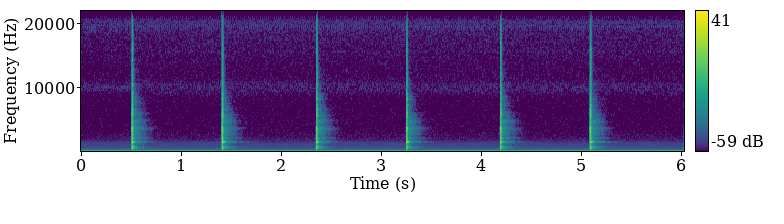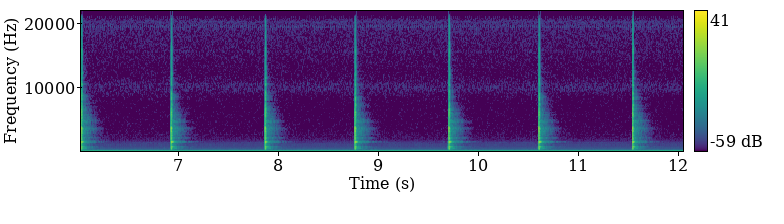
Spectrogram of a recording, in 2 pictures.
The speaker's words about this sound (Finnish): Metronomin tikityksen pitäisi nyt kuulua vasemmasta etukaiuttimesta.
